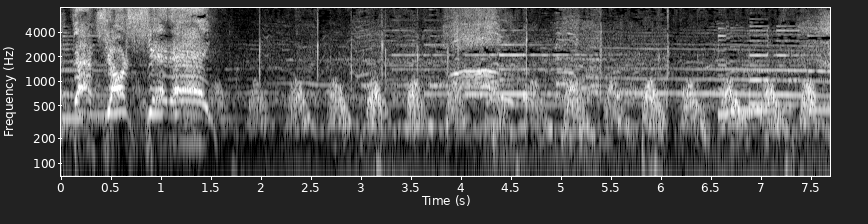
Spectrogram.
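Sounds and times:
speech: 0.4s - 1.6s
fetal heartbeat on ultrasound monitor: 1.4s - 7.6s.

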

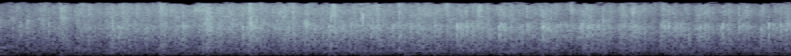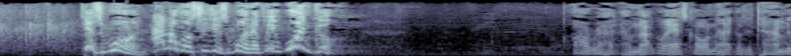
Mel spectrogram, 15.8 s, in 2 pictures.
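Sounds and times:
audience applause: 0.0s - 11.2s
speech: 8.9s - 11.4s, 14.3s - 15.8s.

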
